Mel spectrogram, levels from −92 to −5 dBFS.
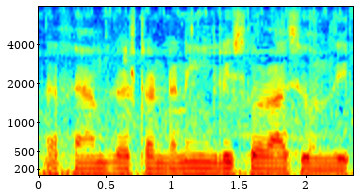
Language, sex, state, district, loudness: Telugu, male, Andhra Pradesh, Annamaya, -16 LUFS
